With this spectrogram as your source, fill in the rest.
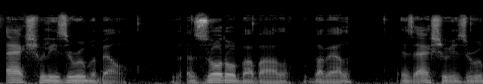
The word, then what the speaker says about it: Zerubbabel: ruby belt because like I said mmm they spell it different here sir uber Bell it's actually zerubbabel zerubbabel Bell is actually zero bevelle the latin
